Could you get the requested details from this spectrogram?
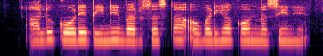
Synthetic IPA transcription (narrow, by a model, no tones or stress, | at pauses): aːlukoːɽepiːnepɐɾsɐst̪ʰaʔɔ̰ːɾbɐɽ̤ijakɔːnmɐsiːnɦɛː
